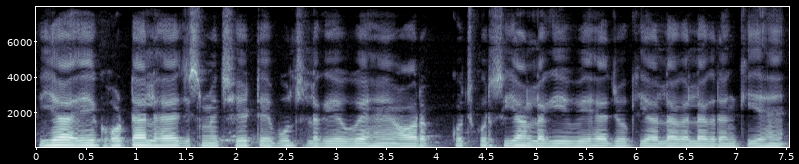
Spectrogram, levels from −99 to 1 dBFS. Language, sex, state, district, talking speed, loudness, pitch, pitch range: Hindi, male, Jharkhand, Deoghar, 185 wpm, -19 LUFS, 125 Hz, 125-135 Hz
